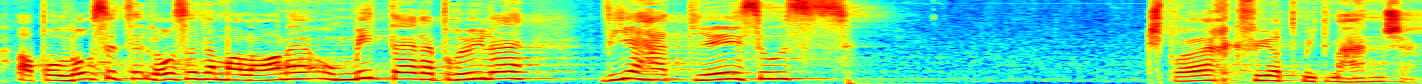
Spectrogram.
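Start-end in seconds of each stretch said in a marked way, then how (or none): none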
